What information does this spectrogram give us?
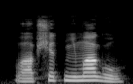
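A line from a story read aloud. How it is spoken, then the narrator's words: Gloomy. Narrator (Russian): мрачно ответил ухо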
